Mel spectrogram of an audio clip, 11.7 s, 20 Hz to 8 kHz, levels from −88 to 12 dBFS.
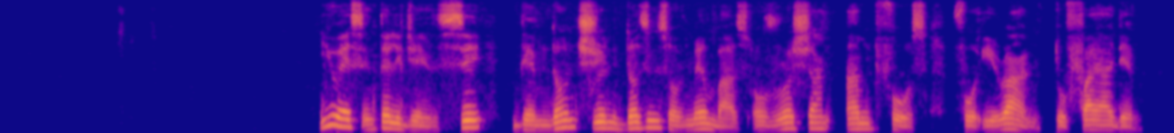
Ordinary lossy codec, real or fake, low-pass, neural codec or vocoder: none; real; none; none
